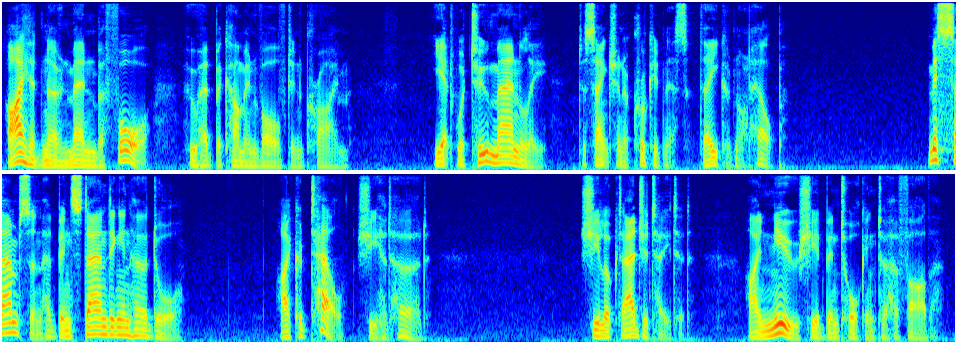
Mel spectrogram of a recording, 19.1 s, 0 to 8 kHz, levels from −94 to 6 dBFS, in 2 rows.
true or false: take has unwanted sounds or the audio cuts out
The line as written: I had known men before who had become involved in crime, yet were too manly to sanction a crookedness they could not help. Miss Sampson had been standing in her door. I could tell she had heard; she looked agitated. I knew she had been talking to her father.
false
